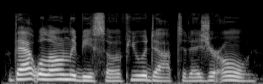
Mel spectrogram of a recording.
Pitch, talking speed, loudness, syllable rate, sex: 185 Hz, 295 wpm, -16 LUFS, 6.1 syllables/s, female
